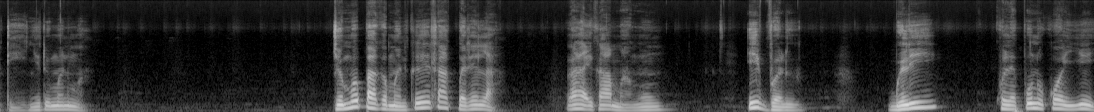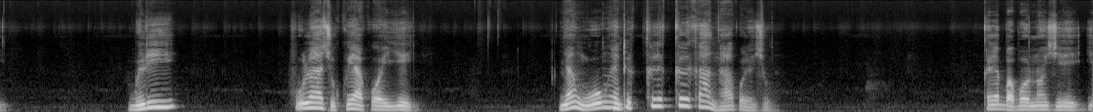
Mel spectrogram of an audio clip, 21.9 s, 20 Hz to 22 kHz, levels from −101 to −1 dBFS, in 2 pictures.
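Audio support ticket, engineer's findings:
Sudden gain jump, 17.09 to 17.26 s. Speech and noise floor both step up about 6 dB in one go, hold for roughly 0.17 s, then drop back. No ramp in or out, so it's a hard step in digital gain. Likely a gain setting or bit shift being applied instantly somewhere in the processing chain. Worth checking whatever touches gain around there and making sure changes get smoothed.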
